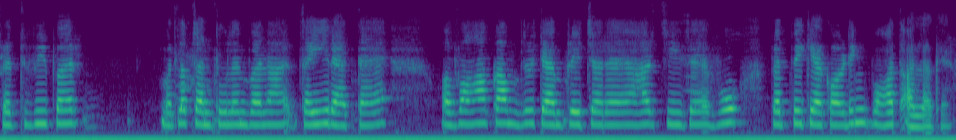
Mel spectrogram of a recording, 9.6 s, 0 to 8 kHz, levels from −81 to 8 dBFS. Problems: constant background noise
